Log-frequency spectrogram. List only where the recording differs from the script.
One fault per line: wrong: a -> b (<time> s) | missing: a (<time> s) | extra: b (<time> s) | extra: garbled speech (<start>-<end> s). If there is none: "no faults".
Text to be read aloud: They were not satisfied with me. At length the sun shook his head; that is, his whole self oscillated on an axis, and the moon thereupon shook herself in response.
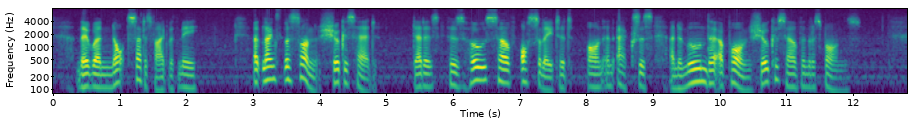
no faults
